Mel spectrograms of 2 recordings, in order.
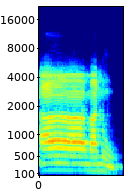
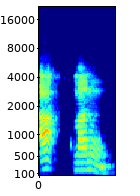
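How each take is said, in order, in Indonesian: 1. Vokal pertama justru dipanjangkan. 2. Hamzah kedua mengikuti vokal pertama. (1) "hamzah kedua diibdal, diganti menjadi amanu" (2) "asal katanya adalah amanu"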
